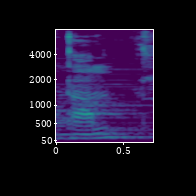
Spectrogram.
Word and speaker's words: thumb: Similarly, in the ending sound for the thumb, we hear M sound instead of B.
